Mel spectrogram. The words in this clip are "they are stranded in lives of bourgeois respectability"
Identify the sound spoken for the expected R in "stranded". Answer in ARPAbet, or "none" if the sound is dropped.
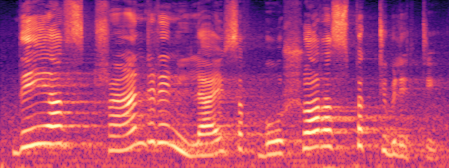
R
